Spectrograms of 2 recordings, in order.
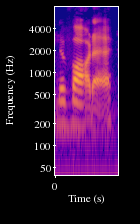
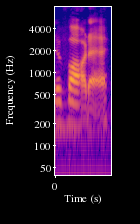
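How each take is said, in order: First: It is said the Midwest/East Coast way. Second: It is said the Midwest/East Coast way.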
